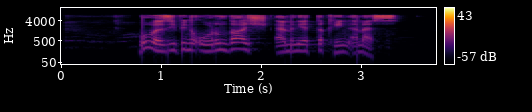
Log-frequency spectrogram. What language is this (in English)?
Uyghur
